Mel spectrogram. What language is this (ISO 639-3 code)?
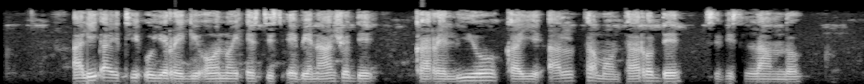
epo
